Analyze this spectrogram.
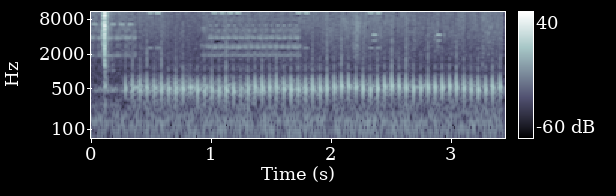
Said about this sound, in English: Oh, it says uh, Comet 67P Rosetta reference tape. Oh, that's why we're here. Hit it.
